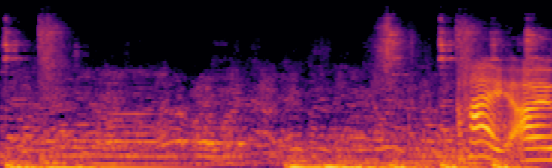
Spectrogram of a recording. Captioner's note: people chattering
